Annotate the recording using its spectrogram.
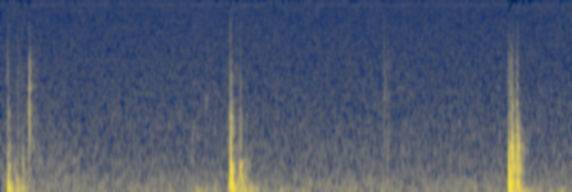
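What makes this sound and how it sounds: A utility knife blade cuts thin slices from a hand-sized, solid turquoise-green bar of soap that has been faceted by carving. Short, crisp cutting and scraping sounds come in separated bursts against a quiet background, each with a soft low thud and a bright, dry edge that stops quickly.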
